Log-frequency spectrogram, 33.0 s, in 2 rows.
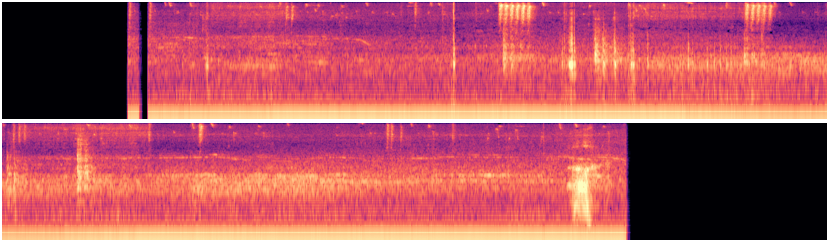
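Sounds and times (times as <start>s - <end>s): small birds chirping: 2.5s - 29.0s
steady background noise: 2.6s - 29.0s
loud rapid bird trills: 3.0s - 9.0s, 9.6s - 29.0s.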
